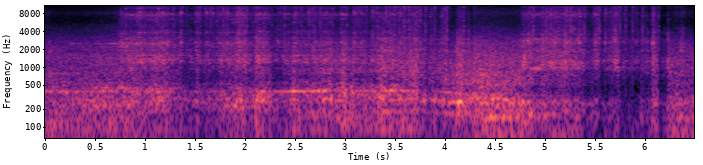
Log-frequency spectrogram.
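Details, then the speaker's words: Sniper 155 motorcycle that won't start, engine check light on: starter spins the engine fast and light with no compression strokes, because the failed tensioner let the timing chain loosen and drop off the crankshaft sprocket; loss of compression. "so ang sira nito tensioner so lumuwag tumalin yung kadena dito sa crown shop nalaglag So hindi na to umiikot"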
